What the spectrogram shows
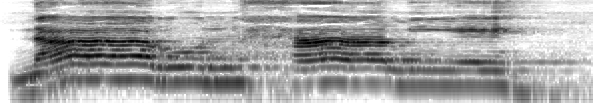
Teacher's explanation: So now hamiyeh we reading with al-imalah al-kubra. Why? Because ha at-ta'nis, ta al-marbutah, the name is ha at-ta'nis.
